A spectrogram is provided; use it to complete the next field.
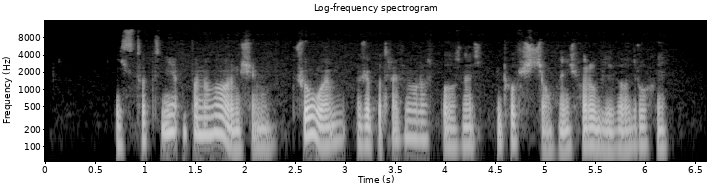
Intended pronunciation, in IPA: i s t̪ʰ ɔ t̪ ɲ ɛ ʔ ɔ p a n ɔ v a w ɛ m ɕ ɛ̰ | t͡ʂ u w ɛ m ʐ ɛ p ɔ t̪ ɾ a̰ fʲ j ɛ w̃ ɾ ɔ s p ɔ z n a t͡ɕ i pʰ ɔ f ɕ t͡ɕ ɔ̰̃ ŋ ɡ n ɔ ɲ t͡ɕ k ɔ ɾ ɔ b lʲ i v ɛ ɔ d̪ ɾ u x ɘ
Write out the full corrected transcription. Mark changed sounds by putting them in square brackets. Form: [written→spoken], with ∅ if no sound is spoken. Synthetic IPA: i s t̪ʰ ɔ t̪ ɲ ɛ ʔ ɔ p a n ɔ v a w ɛ m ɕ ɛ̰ | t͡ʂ u w ɛ m ʐ ɛ p ɔ t̪ ɾ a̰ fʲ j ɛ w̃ ɾ ɔ s p ɔ z n a t͡ɕ i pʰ ɔ f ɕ t͡ɕ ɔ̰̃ ŋ ɡ n ɔ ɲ t͡ɕ [k→x] ɔ ɾ ɔ b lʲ i v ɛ ɔ d̪ ɾ u x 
